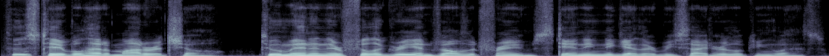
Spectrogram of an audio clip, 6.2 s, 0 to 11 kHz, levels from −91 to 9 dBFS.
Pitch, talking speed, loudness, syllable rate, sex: 145 Hz, 195 wpm, -16 LUFS, 5.8 syllables/s, male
